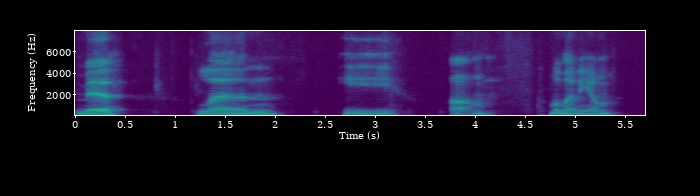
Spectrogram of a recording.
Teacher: Millennium is stressed on the len syllable, and the first syllable is unstressed. So millennium, thinking about it like mi, len, e, millennium. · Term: second syllable stress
